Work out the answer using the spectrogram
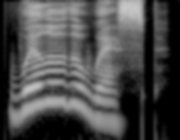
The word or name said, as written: will-o-the wisp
